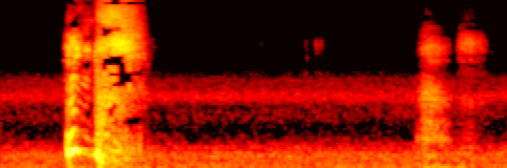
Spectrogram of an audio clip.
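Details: One loud sneeze with a sharp intake before it, then a soft breathy aftersound; an acted sneeze in a courtroom-lawyer roleplay while stuffy.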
